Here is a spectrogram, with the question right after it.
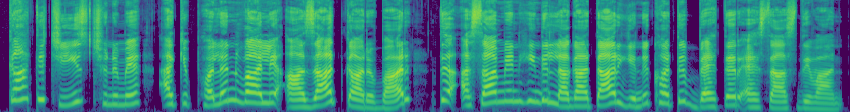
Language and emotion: Kashmiri, happy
